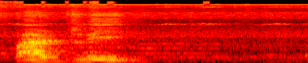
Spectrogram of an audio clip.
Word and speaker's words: partridge: यहाँ D silent है, इसका उच्चारण नहीं होता है, पार्ट्रिज।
